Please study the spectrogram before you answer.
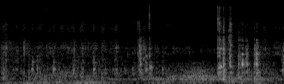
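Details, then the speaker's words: Porsche Cayenne Turbo, engine off with drive belt removed, water pump pulley spun by hand: light mechanical whirr with a faint steady whine, noisier when spun fast; suspected worn water pump bearing causing the constant engine whine. "As you can hear that, the water pump is really noisy. It's starting to be noisy, especially when you're spinning in high RPM. You can hear the actual disc and whine."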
